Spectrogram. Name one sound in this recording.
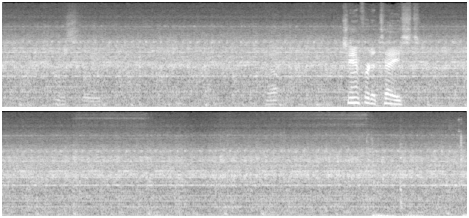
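A metal lathe spins with a steady whirring hum.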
